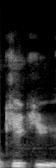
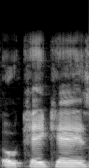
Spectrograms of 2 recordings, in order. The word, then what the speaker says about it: Okeke: And his name is now no longer Chuma Okeke, it's Chuma Okeke. We've all been saying his name wrong. He just informed everyone that it's pronounced Okeke.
